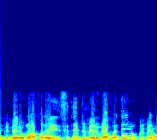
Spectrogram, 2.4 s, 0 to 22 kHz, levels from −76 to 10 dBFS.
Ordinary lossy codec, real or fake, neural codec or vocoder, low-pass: none; real; none; none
